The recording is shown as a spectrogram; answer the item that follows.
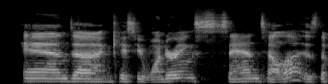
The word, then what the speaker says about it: Santella: And in case you're wondering, Santella is the pronunciation.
